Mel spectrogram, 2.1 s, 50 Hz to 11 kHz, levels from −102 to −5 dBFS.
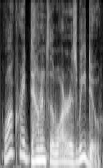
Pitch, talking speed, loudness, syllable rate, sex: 170 Hz, 260 wpm, -14 LUFS, 5.4 syllables/s, male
